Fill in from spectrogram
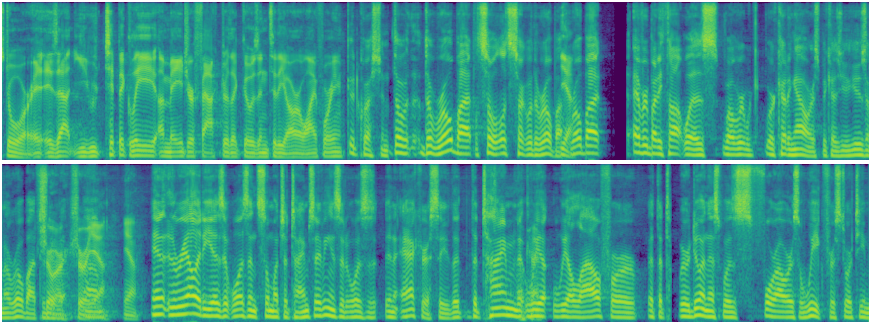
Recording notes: interviews recorded live and in-person at Groceryshop in Las Vegas, NV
